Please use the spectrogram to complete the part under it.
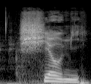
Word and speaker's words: Xiaomi: enfin, donnez-moi un X. Oui, mes amis. Xiaomi. C'est comme ça qu'on prononce.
